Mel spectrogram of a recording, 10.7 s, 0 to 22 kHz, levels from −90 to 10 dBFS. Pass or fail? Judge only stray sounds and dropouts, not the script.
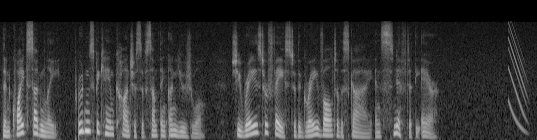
fail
